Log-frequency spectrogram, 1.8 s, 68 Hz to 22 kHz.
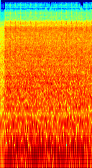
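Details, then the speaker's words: Squarebody Chevy C10 engine after slotting the accessory bracket, running with the power steering pump off: steady deep drone, no squeal, chirp or grinding from belts; accessory drive noise gone, a warm-up ticking fades. "The noise is gone for now."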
